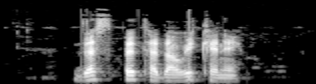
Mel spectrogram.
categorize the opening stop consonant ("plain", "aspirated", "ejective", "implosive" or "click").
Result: plain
